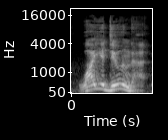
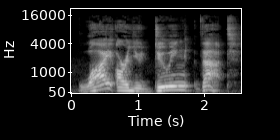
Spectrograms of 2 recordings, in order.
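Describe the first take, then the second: First: The word are is dropped in relaxed speech. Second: Every word is said in full, including are. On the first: "My pronunciation for this is" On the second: "Please use the pronunciation tips I gave you"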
